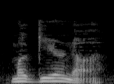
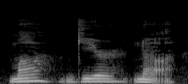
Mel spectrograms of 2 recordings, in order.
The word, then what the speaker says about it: Magearna: You are going to learn how to pronounce Magearna. Magearna. Magearna.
